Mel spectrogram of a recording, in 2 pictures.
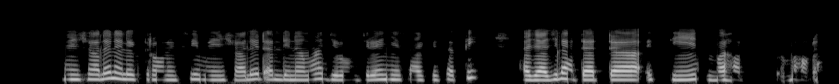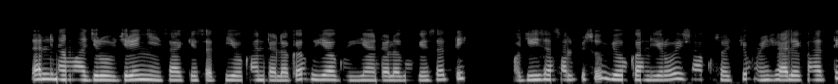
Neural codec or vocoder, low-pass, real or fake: none; 5.4 kHz; real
